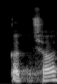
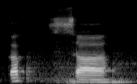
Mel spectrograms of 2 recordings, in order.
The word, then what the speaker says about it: कक्षा: अगला प्रश्न है कच्छा शब्द का शुद्ध उच्चारण है ए कच्चा, बी कच्छ, सी कक्षा, डी कक्षा। इसका जो शुद्ध उच्चारण शुद्ध रूप है कक्षा का वह है कक्षा।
